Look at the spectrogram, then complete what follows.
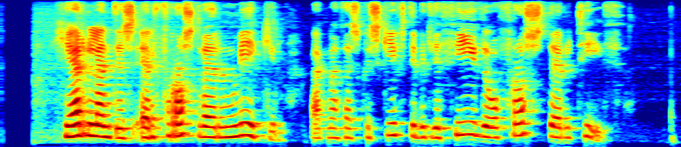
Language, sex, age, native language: Icelandic, female, 50-59, Icelandic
